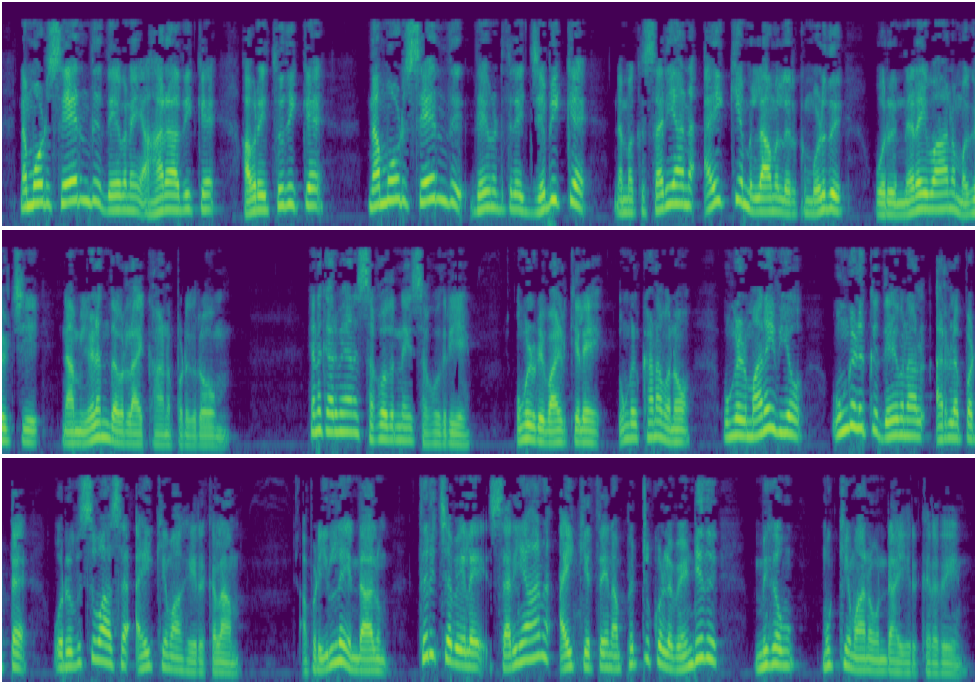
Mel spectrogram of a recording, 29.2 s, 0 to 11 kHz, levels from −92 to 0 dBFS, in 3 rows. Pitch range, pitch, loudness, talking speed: 125-200 Hz, 165 Hz, -23 LUFS, 105 wpm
